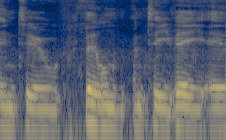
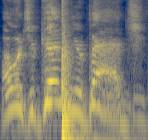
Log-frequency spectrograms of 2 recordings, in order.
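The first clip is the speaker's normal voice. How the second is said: a hammed-up, higher yell of a movie captain; shouting police chief; 6 semitones higher, 14 dB louder than usual. Mocking a cliché cop film, the chief demanding the badge in a hammed-up yell.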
